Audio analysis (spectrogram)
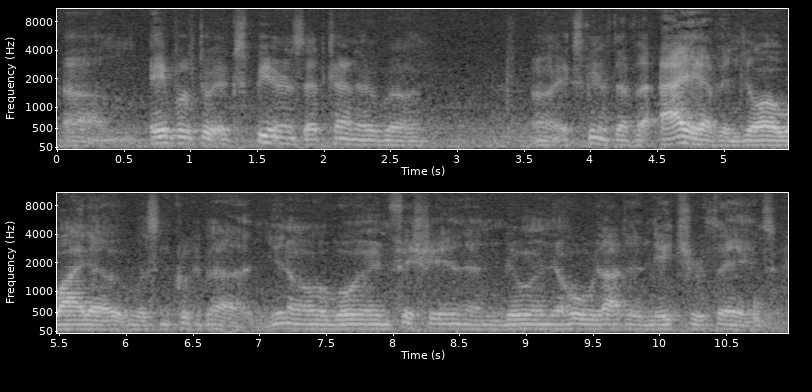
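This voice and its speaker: Older man reminiscing, noisy recording. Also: steady tone. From Bahamas. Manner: storytelling, halting, searching for words. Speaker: interviewee. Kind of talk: oral history reminiscence. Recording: clearly noisy, low rumble behind.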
